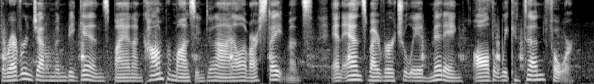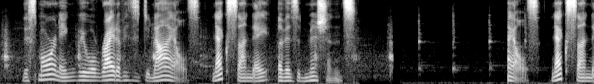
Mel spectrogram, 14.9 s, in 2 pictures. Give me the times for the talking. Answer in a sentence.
The talking can be heard from 0.0 to 11.8 s and from 13.8 to 14.8 s.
